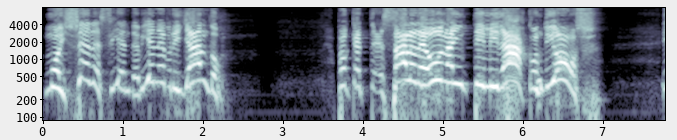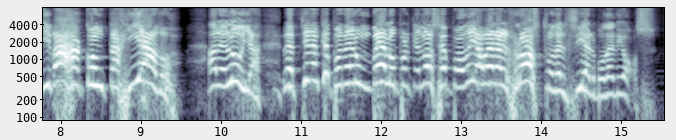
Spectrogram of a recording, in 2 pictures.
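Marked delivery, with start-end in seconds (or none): 3.7-15.5 loud, raised-pitch pulpit delivery; full-force preaching. Real, not acted. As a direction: preach it out to the whole congregation.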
